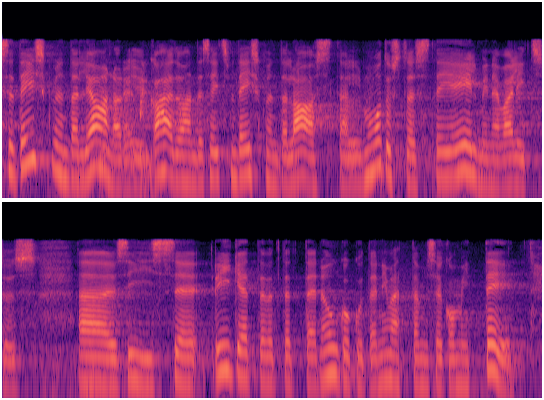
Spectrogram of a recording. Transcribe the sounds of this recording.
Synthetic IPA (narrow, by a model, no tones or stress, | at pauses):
ksɑd̪̥e̞jst̪kymne̞nd̪ɑljɑːnɑɾḭlkɑɦe̞t̪uɦɑnd̪e̞se̞jt̪smed̪̥e̞jst̪kymnend̪̥ɑlɑːst̪ɑlmo̞ːd̪̥ust̪ɑst̪e̞jːeeːlmine̞vɑlʲit̪sus | siːsriːɡie̞t̪ːe̞vɤt̪ːˑe̞t̪ːe̞nɤwko̞ɡ̥ud̪̥e̞nimet̪ːˑɑmise̞ko̞mit̪ːˑe̞ː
